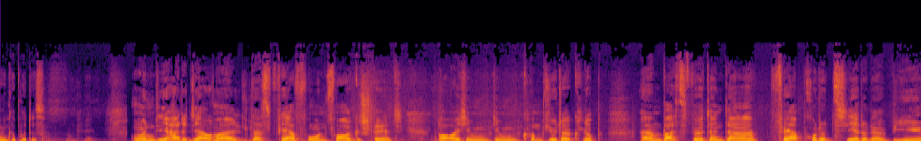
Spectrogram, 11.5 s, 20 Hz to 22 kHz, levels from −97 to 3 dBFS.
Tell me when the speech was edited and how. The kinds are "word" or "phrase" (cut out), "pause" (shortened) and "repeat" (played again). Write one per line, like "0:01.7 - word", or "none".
0:01.6 - pause
0:02.7 - word
0:03.4 - word
0:06.2 - repeat
0:09.5 - pause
